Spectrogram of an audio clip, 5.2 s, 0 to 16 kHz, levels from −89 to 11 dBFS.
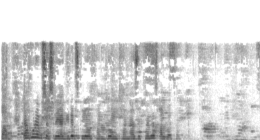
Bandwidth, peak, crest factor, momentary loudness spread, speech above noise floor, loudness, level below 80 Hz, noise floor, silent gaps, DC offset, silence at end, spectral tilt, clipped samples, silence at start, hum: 12 kHz; -2 dBFS; 22 dB; 24 LU; 25 dB; -21 LUFS; -58 dBFS; -47 dBFS; none; under 0.1%; 0 s; -2 dB/octave; under 0.1%; 0.05 s; none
